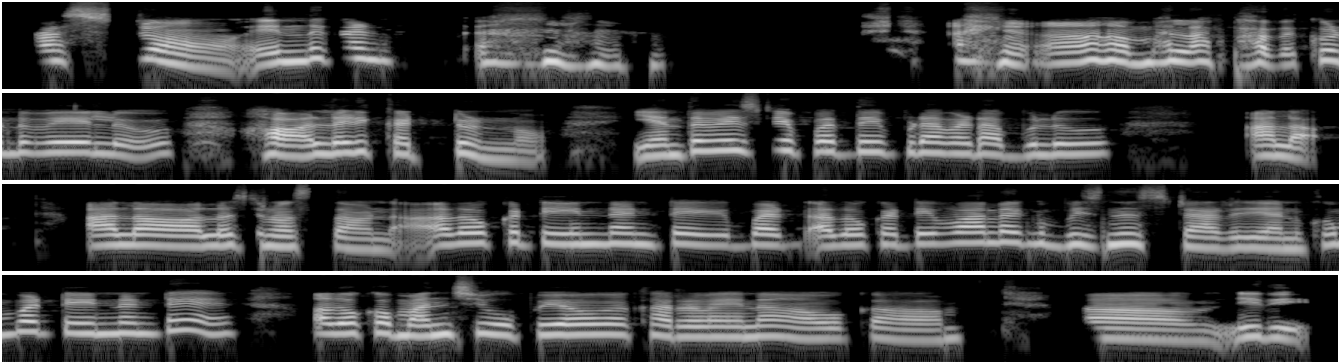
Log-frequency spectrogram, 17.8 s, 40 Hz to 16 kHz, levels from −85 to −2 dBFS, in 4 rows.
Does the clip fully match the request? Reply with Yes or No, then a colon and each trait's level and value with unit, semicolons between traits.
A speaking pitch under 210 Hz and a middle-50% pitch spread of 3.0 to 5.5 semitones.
No: very high, 260 Hz; average, 3.4 semitones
